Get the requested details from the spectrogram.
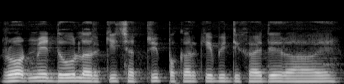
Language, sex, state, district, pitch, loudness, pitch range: Hindi, male, Arunachal Pradesh, Longding, 145 Hz, -18 LUFS, 140-155 Hz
